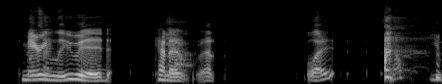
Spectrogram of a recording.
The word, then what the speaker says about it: Mari Lwyd: of Cryptids as well um so mine is Marie Lloyd yeah that's how you pronounce it Welsh is weird so I'm going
